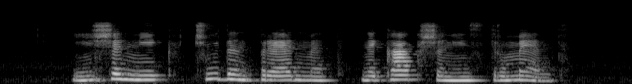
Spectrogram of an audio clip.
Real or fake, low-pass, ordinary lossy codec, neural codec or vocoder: real; 7.2 kHz; Opus, 32 kbps; none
